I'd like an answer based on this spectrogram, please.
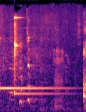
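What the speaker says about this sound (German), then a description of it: "Ich nehme an, das war die Türklingel." A short electronic doorbell chime rings out clearly in a quiet room, a few bright tones with a steady ringing note beneath.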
